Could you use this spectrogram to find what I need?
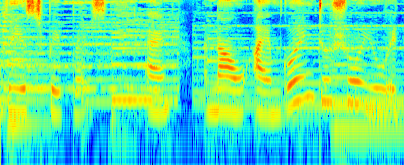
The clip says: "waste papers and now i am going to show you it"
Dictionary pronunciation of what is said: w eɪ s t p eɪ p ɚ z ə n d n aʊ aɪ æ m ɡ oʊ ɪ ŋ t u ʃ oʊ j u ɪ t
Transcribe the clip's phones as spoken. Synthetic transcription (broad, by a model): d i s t p eɪ p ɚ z ə n d n aʊ aɪ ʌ m ɡ oʊ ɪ ŋ t u ʃ oʊ j u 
